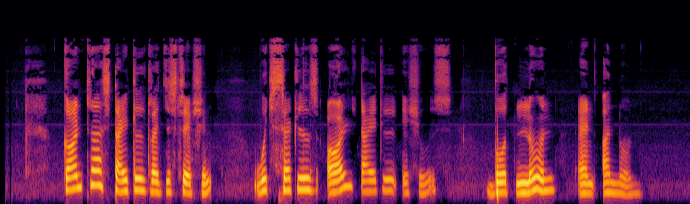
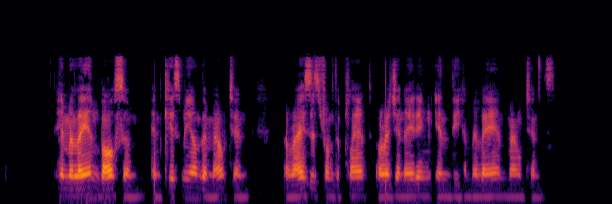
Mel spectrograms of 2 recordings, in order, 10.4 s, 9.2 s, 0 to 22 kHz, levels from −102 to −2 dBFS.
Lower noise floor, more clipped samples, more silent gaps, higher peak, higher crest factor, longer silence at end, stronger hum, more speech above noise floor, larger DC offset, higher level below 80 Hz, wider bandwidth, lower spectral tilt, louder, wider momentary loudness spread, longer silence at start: second, -63 dBFS vs under -90 dBFS; neither; neither; first, 0 dBFS vs -16 dBFS; about the same, 18 dB vs 22 dB; second, 0.75 s vs 0.9 s; neither; second, 45 dB vs over 53 dB; neither; first, -56 dBFS vs -78 dBFS; first, 11.5 kHz vs 8.2 kHz; first, -6.5 dB/octave vs -0.5 dB/octave; first, -18 LUFS vs -36 LUFS; second, 15 LU vs 19 LU; about the same, 0.95 s vs 0.85 s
